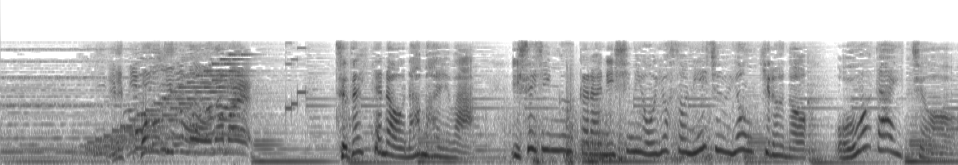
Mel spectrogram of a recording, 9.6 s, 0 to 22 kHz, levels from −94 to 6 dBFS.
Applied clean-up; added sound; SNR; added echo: none; Bowed string instrument + Thunder; 13 dB; none.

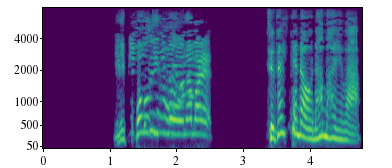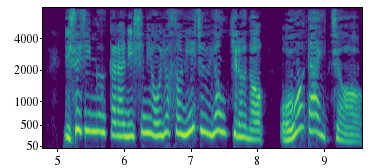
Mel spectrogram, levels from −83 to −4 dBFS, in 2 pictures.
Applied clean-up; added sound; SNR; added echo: neural mask model Resemble Enhance denoiser.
